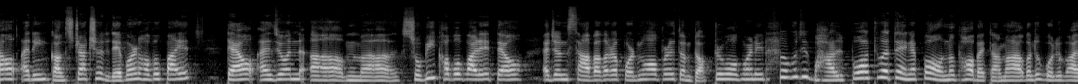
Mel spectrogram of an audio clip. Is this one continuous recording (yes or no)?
no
